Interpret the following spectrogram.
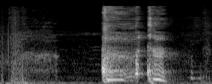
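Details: Two sharp, harsh cough bursts in quick succession after a short quiet pause, followed by a faint throat sound; a coughing blooper.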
